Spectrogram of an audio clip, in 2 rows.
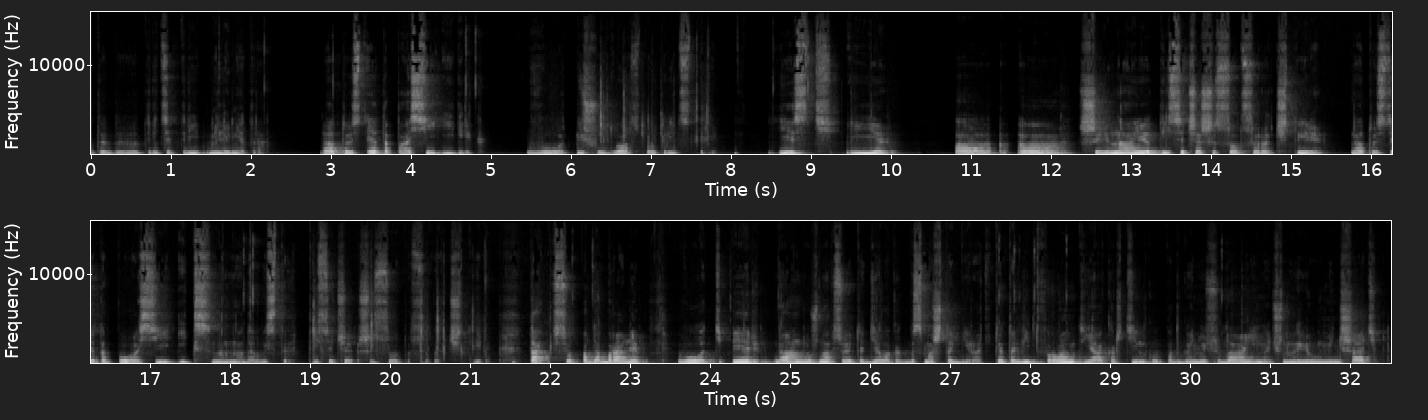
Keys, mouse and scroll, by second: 2.1-3.0 middle drag, 4.6-8.1 drag, 7.1 KP_3, 8.5 click, 9.5 KP_1, 18.2-21.7 drag, 20.5 KP_4, 22.3 shift+click, 27.5 click, 28.4 click, 29.1-30.5 right drag, 31.1 s.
